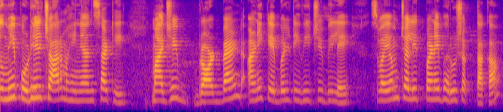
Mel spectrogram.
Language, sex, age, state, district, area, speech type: Marathi, female, 45-60, Maharashtra, Pune, urban, read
